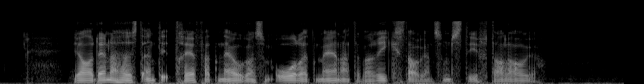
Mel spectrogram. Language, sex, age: Swedish, male, 23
